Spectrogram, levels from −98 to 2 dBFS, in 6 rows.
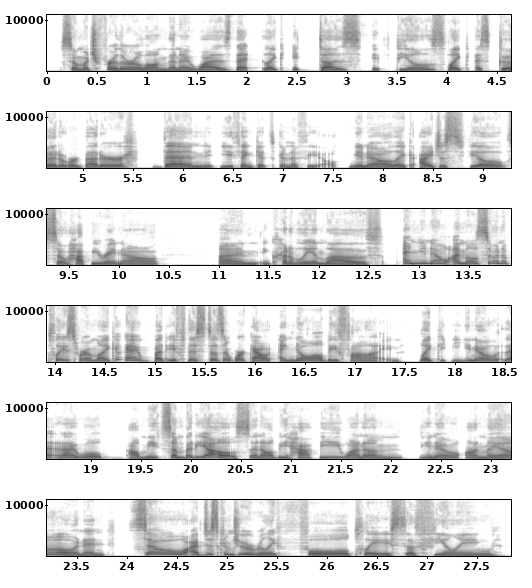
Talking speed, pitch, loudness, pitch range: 205 wpm, 200 Hz, -31 LUFS, 175-220 Hz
